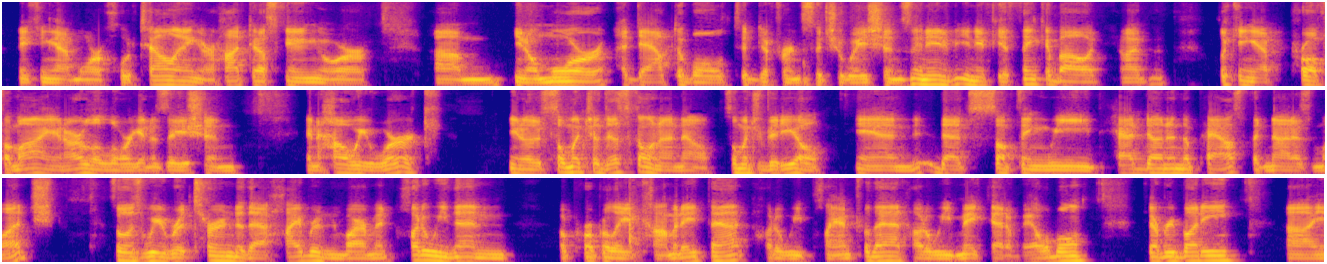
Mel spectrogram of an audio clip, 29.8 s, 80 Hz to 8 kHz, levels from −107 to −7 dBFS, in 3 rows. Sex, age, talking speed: male, 40-59, 185 wpm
